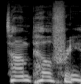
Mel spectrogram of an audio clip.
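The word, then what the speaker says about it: Tom Pelphrey: Tom Pelfrey. Is that how you pronounce it? That's oh, right. Oh, great.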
